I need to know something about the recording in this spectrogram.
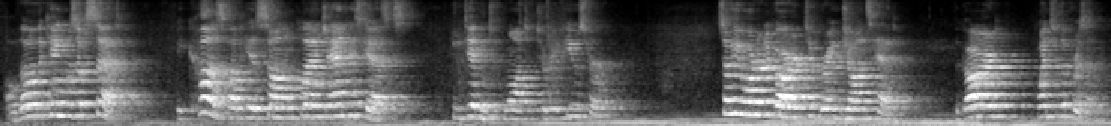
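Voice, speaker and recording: A woman's voice: fairly high pitch, slow pace, pauses often, slight background noise. A woman giving a scripted dramatic narration of scripture as part of a staged reading. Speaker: narrator, priest. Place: large indoor church. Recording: echoey church hall from far off.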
